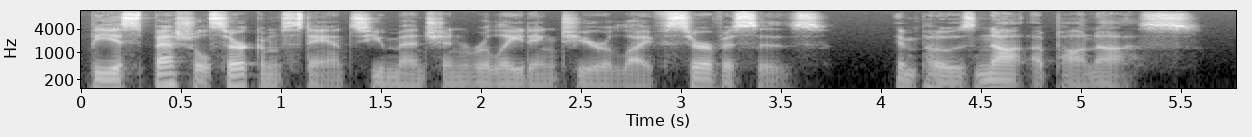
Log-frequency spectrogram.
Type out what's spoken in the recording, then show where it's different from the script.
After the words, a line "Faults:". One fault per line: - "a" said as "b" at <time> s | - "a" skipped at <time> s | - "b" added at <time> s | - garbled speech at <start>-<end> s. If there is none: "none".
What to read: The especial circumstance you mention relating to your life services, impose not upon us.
The especial circumstance you mention relating to your life services, impose not upon us.
Faults:
none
